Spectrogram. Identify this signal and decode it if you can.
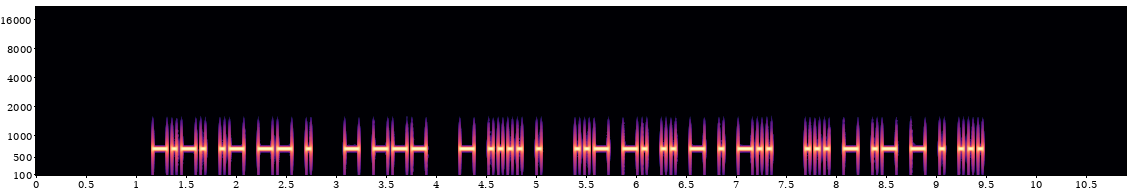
Morse code, heard as a keyed tone, about 25 wpm, 700 Hz. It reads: CAME TO THE UNITED STATES
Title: Sets of 5 Words Encore2 25wpm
